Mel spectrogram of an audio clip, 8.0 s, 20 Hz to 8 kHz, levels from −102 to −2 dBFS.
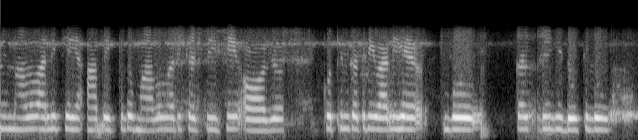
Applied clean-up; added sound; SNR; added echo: none; none; none; none.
